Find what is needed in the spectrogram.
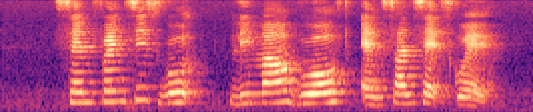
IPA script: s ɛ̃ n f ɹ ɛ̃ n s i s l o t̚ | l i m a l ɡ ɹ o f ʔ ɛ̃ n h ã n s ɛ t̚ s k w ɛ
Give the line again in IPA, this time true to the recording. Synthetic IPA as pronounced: s ɛ̃ n f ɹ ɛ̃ n s i s ɹ o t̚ | l i m a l ɡ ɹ o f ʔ ɛ̃ n s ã n s ɛ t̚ s k w ɛ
